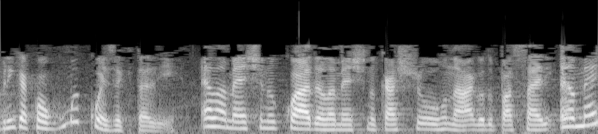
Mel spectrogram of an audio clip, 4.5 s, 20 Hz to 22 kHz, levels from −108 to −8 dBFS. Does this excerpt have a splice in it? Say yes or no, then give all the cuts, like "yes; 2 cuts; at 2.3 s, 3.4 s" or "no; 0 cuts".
yes; 1 cut; at 1.4 s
